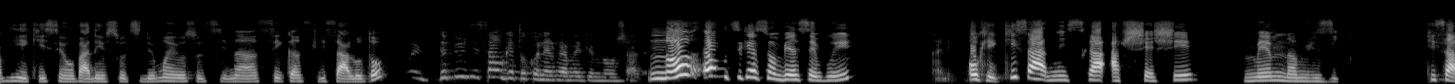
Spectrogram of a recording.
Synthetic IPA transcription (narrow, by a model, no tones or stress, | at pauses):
ablijekʰestjɔ̃jopad̪ɛvsot͡sid̪ømwɛ̃josot͡sinɐ̃sekɐ̃slisalot̪o | wid̪əpid̪isaoɡɛ̃t̪okonɛtpammet̪emnãʃa̰lɛ̃nɔ̃ɛũtikɛstjɔ̃bjɛ̃sɛ̃p̬ui | a̰leokekisaniskaʔapʃɛʃe | mɛ̃mnɐ̃myzikː | isa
